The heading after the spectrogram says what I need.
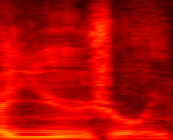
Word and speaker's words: usually: I usually talk to Maria during the programs. La palabra usually se usa muchísimo. Usually. La pronunciación es un poco complicada. You. Es como en francés. Je suis. Je. Usually.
